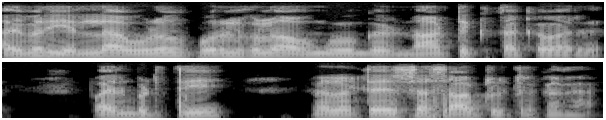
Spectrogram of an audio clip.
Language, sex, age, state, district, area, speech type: Tamil, male, 60+, Tamil Nadu, Nagapattinam, rural, spontaneous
